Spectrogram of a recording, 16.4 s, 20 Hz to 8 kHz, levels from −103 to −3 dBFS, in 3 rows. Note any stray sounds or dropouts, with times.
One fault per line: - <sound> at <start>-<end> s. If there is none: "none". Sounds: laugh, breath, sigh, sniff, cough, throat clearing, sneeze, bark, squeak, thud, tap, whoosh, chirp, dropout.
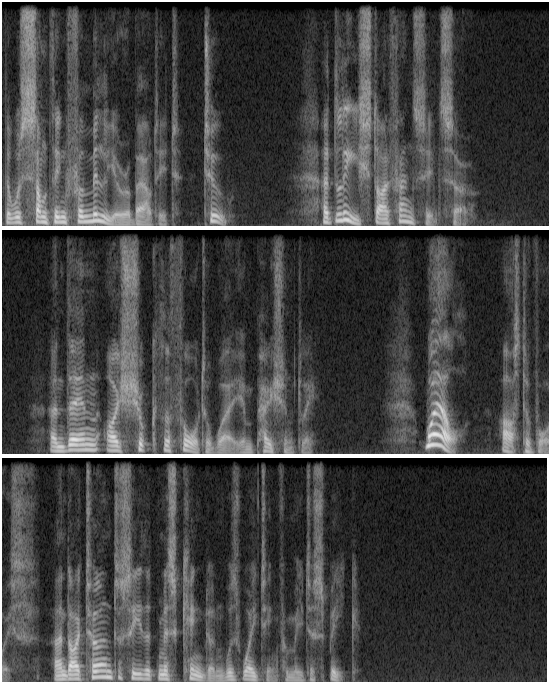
none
